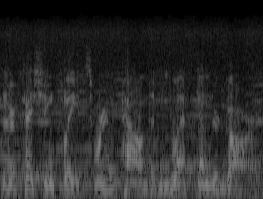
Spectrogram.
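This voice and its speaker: An American man reading scripted 1940s wartime documentary narration in a measured, formal manner. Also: fairly low pitch, lively intonation, rough recording. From United States. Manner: measured, formal, declarative delivery. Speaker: government film narrator. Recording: 1940s film soundtrack with music underneath. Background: music.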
